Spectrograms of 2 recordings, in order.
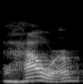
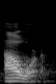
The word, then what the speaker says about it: hour: In number 9, the spelling has an H at the start, but that H is silent. We don't say hour, we say hour.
